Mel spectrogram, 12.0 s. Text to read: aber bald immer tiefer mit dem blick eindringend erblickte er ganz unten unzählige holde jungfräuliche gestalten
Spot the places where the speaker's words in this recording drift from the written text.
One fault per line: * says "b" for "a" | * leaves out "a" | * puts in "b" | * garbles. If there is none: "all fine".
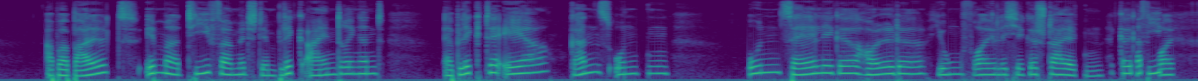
* garbles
